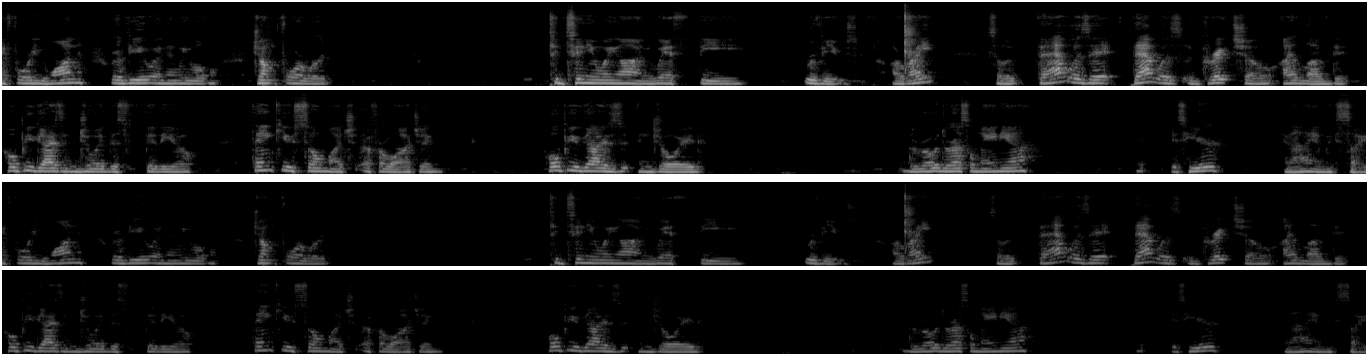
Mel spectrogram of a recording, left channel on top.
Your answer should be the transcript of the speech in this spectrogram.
41 review, and then we will jump forward, continuing on with the reviews. All right? So that was it. That was a great show. I loved it. Hope you guys enjoyed this video. Thank you so much for watching. Hope you guys enjoyed. The road to WrestleMania is here, and I am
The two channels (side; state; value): right; quieter; 9.6 dB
